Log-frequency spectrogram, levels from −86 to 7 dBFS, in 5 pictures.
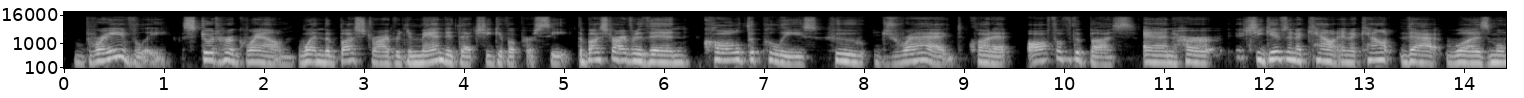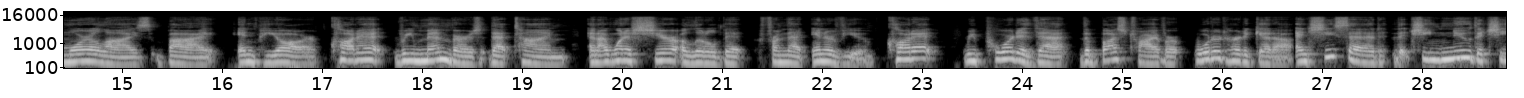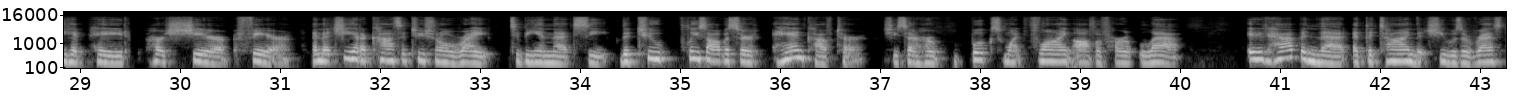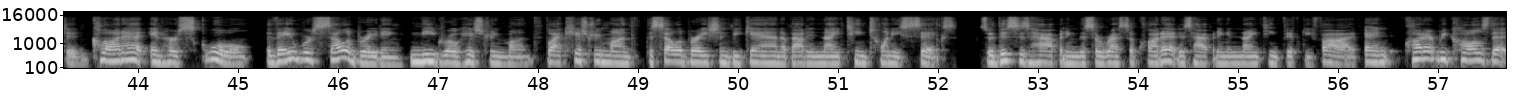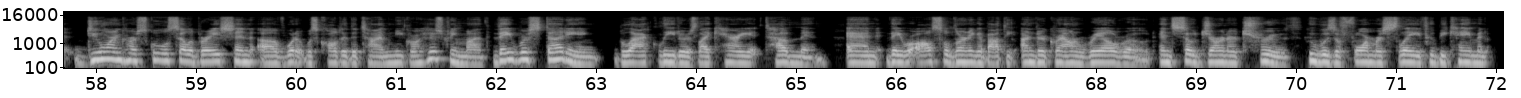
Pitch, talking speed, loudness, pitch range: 175 Hz, 165 wpm, -19 LUFS, 160-195 Hz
